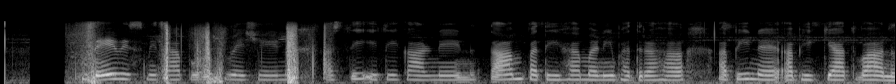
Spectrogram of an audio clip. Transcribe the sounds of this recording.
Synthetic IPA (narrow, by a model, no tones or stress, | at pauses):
d̪eːʋismit̪aːpuɾuʃʋeːʃeːnɐ̰st̪iit̪ikaːɾɳeːnt̪aːmpɐt̪iɦɐmɐnibʱɐd̪ɾɐɦɐ̆ | ɐ̰pinɐʔɐbʱiɡjaːt̪ʋaːn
